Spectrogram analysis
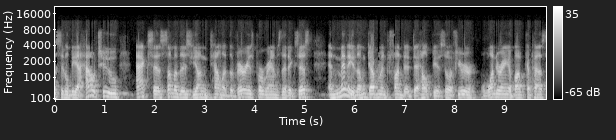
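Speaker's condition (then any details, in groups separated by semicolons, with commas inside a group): No condition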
